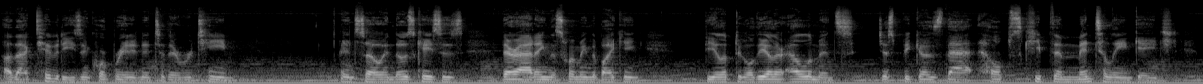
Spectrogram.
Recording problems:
electrical hum; noticeable; throughout; 60 Hz, 20 dB below the speech

